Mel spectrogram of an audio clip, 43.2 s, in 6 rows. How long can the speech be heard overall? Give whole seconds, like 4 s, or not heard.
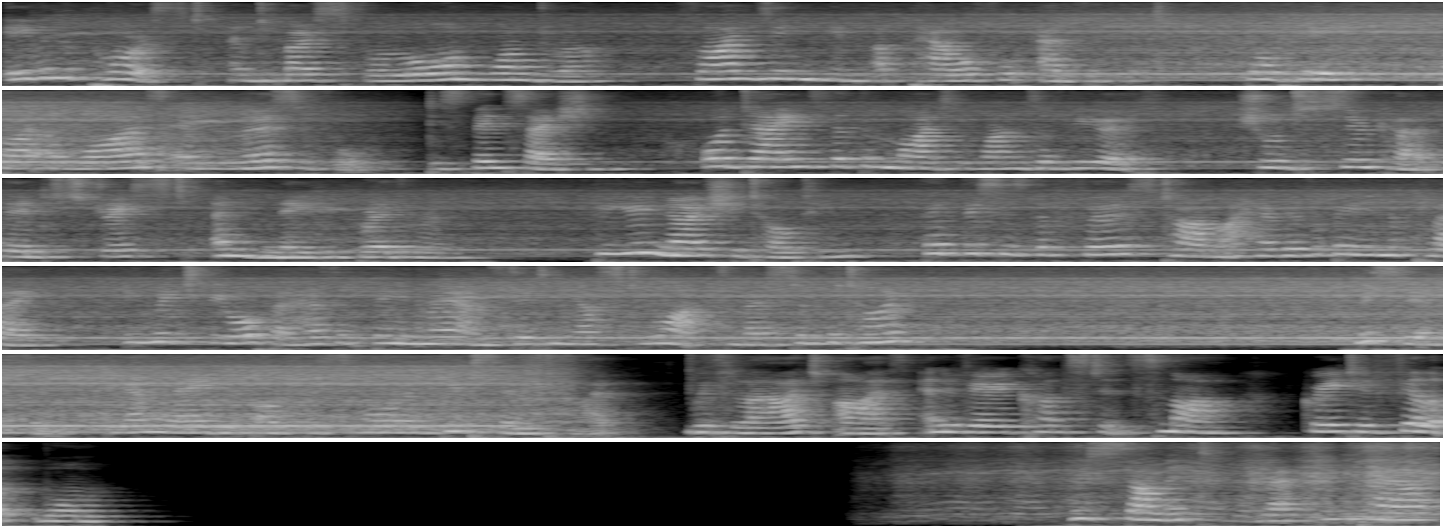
36 s.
